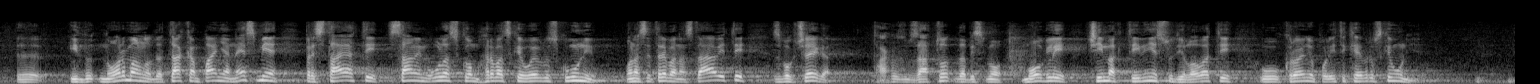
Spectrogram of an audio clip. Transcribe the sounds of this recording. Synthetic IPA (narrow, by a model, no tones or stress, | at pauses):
ino̞ɾmalˠno̞d̪at̪aːkampaɲane̞smije̞pɾe̞st̪ajat̪isaːmimulˠasko̞mxr̩ʋat̪ske̞ue̞ʋɾopskuuːniju | o̞nase̞t̪ɾe̞banast̪aʋit̪i | zbo̞kt͡ʃe̞ɡa̰ | t̪a̰kozat̪o̞d̪abismo̞mo̞ɡlit͡ʃimakt̪iʋnije̞sud̪je̞lo̞ʋat̪iukɾojeɲupo̞lit̪ikeeʋɾo̞pske̞uːnije̞̰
